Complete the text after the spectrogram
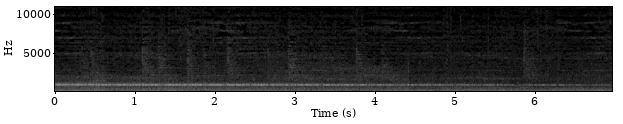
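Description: A metal valve wheel creaks and squeaks as it is turned.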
